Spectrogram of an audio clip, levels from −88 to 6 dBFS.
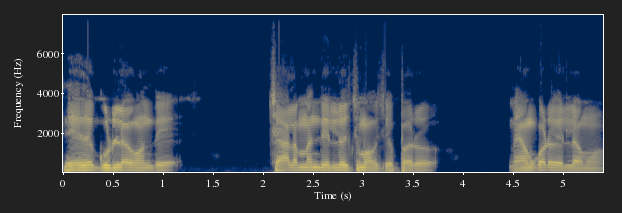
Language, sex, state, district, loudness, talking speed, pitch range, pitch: Telugu, male, Andhra Pradesh, Srikakulam, -16 LUFS, 135 wpm, 115-125 Hz, 120 Hz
